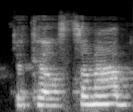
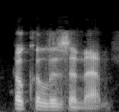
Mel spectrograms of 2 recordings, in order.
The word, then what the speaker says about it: tocilizumab: Collins sobre esta medicina, tocilizumab, what was that, what pronunciation? Tocilizumab.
